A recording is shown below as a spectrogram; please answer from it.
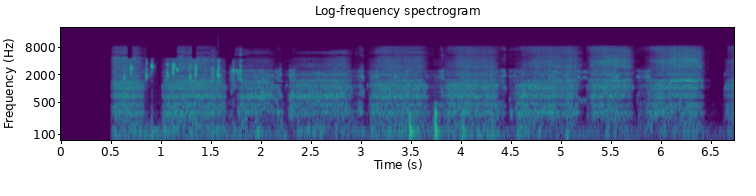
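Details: Wild barn owls at a nest box at night on 1 January, around 10:59 pm, as the male returns, the pair mate, and another owl comes too close; long breathy hissing bursts follow one another with brief gaps.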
